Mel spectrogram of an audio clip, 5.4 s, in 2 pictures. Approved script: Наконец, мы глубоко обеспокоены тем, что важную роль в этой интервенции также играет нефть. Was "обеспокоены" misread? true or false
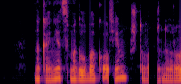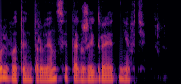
true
